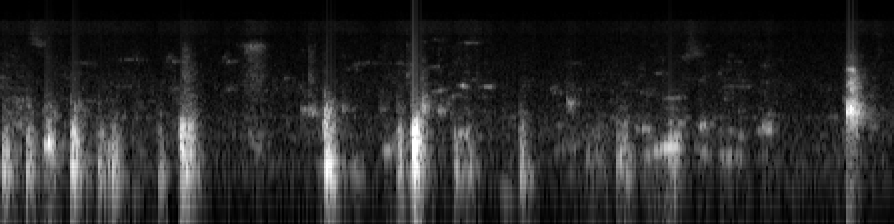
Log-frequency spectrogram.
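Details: Young blenheim Cavalier King Charles Spaniel puppies from a litter of five, kept in an indoor pen, giving a quick run of short squeaky yelps and whines, then a few sparser cries and one higher squeal near the end.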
